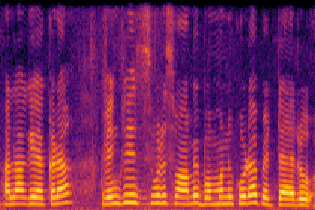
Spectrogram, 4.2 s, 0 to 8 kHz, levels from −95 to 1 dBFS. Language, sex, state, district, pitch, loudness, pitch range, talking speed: Telugu, female, Andhra Pradesh, Annamaya, 260 Hz, -12 LUFS, 250-285 Hz, 100 wpm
